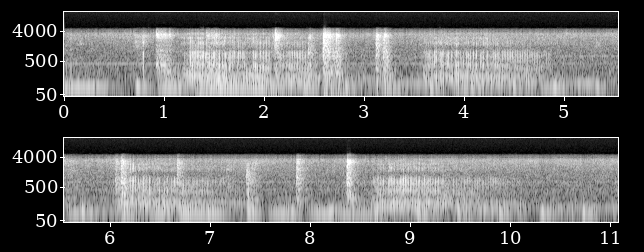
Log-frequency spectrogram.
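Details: Soft, rumbling, fluttery snores with irregular breathing and occasional clicks; snoring during sleep by a young girl, real recording.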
